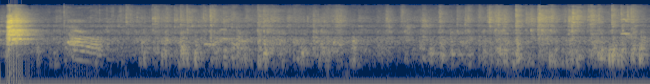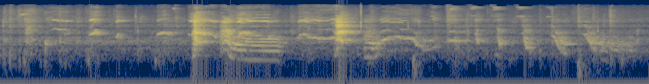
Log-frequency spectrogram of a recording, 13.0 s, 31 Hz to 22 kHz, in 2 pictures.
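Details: A pair of toy poodle puppy sisters born July 9 romp at a breeder's. An opening yelp, scattered rustling and muffled squeaks, then a cluster of loud, ringing yips with clear overtones in the closing seconds.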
